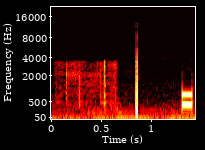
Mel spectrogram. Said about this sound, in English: Hey, hang up the phone. Why? Because I command you to. Hang it up.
